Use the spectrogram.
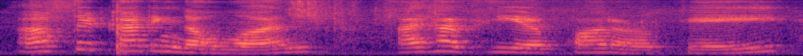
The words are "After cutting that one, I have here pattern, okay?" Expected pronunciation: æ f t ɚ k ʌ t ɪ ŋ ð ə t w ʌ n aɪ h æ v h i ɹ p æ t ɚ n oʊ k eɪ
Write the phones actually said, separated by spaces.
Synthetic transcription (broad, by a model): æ f t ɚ k ʌ t ɪ ŋ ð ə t w ʌ n aɪ h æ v h i ɹ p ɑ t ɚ oʊ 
